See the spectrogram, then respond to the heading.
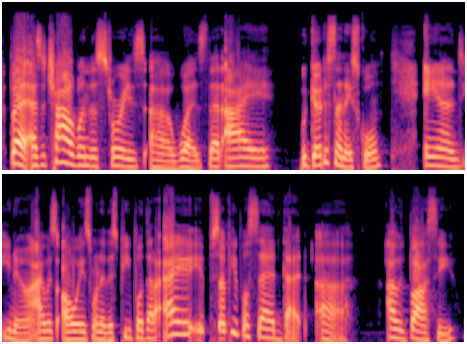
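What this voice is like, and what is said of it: Voice slightly off from a cold. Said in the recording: “my voice is a little bit weird this week. It's just a cold that I'm slowly getting over. So I'm just going to sound a little bit funny”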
